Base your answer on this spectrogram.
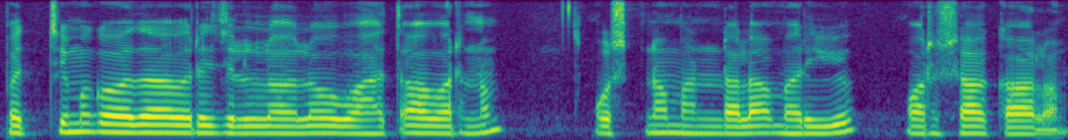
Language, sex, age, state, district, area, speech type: Telugu, male, 45-60, Andhra Pradesh, West Godavari, rural, spontaneous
